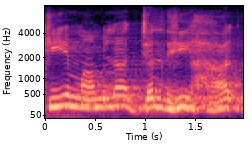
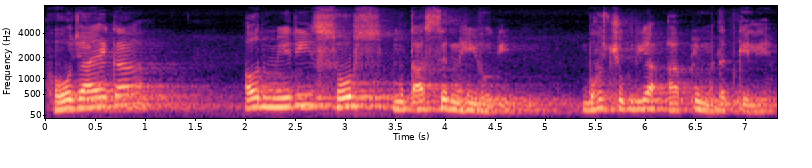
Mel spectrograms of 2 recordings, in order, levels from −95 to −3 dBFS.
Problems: constant background noise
